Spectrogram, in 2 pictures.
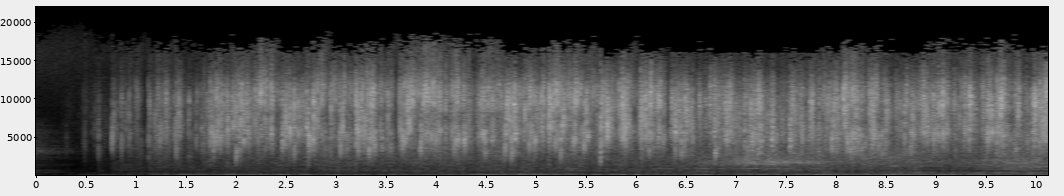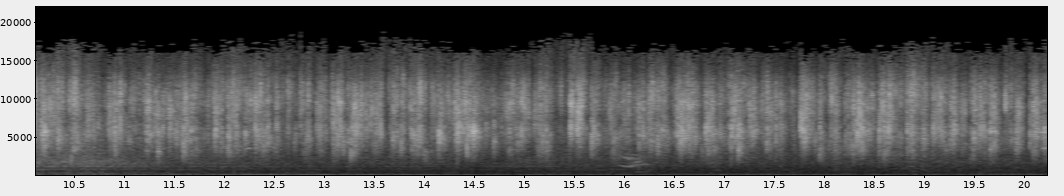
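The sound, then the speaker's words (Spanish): Steady rain falls all around, a dense, continuous hiss of drops spattering on surfaces with a low rumbling undertone, fairly loud and unbroken for the whole stretch, with no voices. “Imagina que paseas por la ciudad mientras la lluvia moja tus cabellos.”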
